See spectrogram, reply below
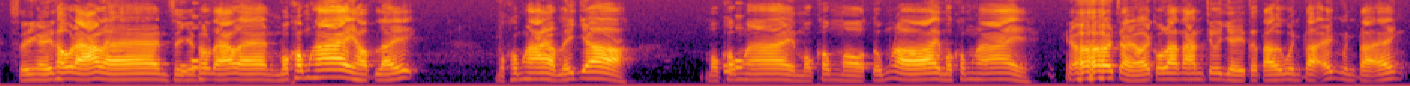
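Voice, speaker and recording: A man's voice: fairly high pitch, smooth. A young man teaching a casual livestream math review, chatty and joking, teasing his students by name and often repeating himself.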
